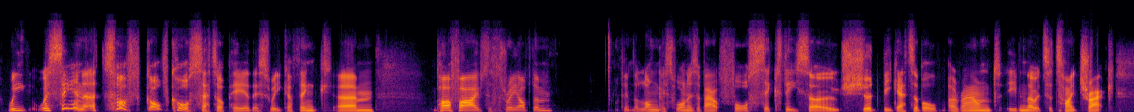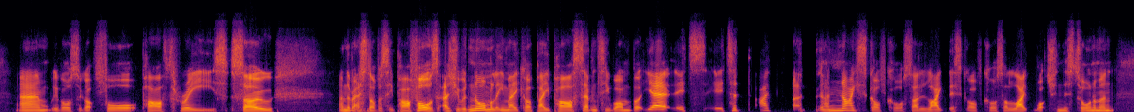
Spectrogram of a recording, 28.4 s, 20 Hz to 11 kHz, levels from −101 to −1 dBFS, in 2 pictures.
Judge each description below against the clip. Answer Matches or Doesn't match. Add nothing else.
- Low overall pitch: Matches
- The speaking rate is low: Doesn't match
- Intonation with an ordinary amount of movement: Doesn't match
